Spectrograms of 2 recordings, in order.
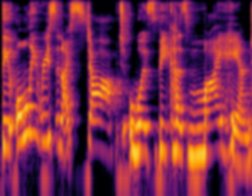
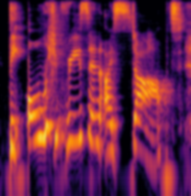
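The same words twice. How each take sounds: First: Said in the usual way. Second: Laughing. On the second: Real, not acted. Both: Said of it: "oh, this is awful".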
